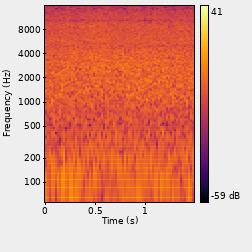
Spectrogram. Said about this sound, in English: That's a lot of rain in case you're... In case our voices are being drowned out right now. It's because the storm has arrived.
